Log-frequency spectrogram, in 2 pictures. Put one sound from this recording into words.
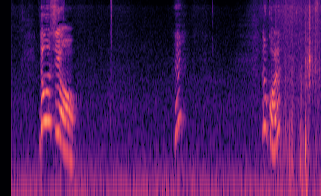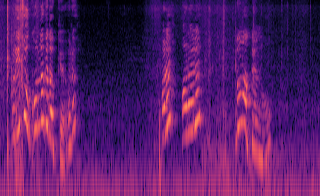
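A young woman talks close by with animation in short bursts.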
